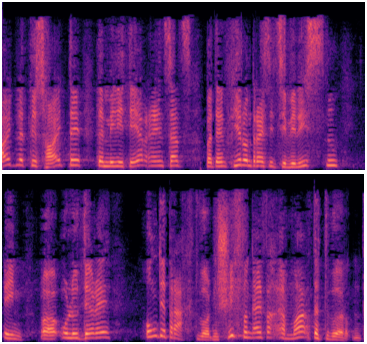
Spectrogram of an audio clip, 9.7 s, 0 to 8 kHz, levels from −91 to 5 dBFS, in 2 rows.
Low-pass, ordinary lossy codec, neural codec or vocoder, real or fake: 7.2 kHz; AAC, 32 kbps; codec, 24 kHz, 0.9 kbps, WavTokenizer, medium speech release version 1; fake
